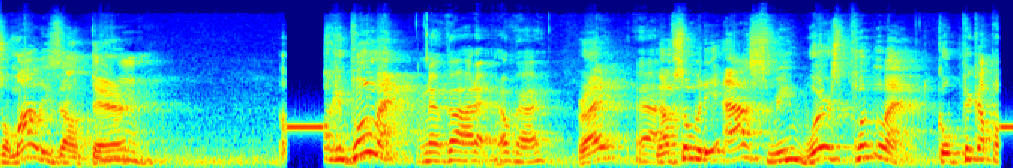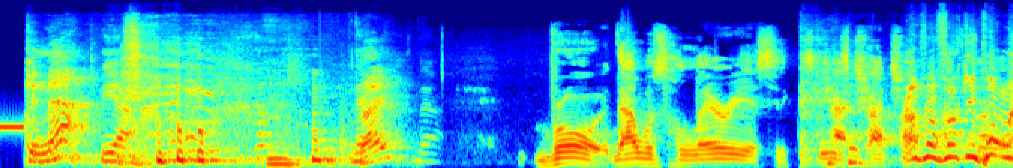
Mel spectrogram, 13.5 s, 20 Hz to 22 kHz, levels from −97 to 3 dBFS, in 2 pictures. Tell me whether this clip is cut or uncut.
uncut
